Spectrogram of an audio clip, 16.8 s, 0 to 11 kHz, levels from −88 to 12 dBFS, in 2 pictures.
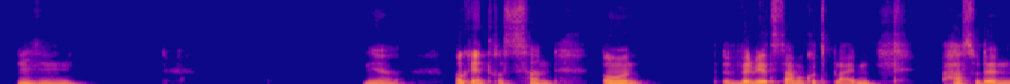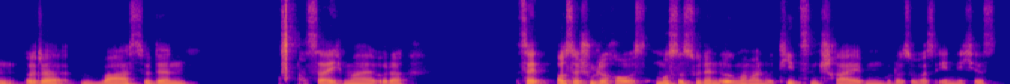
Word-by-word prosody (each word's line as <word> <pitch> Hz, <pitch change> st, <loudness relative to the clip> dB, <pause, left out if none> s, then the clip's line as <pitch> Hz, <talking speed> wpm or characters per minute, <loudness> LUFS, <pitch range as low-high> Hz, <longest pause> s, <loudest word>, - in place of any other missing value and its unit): Mhm. 110 Hz, -1 st, -1 dB, 2.4 s
Ja, 105 Hz, -4 st, -2 dB, 0.4 s
okay, 220 Hz, 0 st, +7 dB
interessant, 140 Hz, -, -3 dB, 0.3 s
und 115 Hz, -2 st, +6 dB, 0.6 s
wenn 110 Hz, +1 st, +6 dB
wir 110 Hz, -, +9 dB
jetzt 105 Hz, 0 st, +4 dB
da 110 Hz, -, +6 dB
mal 105 Hz, -, 0 dB
kurz -, -, -5 dB
bleiben, 95 Hz, +9 st, -2 dB, 0.5 s
hast 145 Hz, +2 st, -1 dB
du -, -, +2 dB
denn 125 Hz, -10 st, +4 dB
oder 105 Hz, -2 st, +1 dB
warst 110 Hz, +5 st, -1 dB
du -, -, +1 dB
denn, 110 Hz, -1 st, -2 dB, 0.9 s
sage 100 Hz, 0 st, 0 dB
ich 105 Hz, +1 st, -7 dB
mal 95 Hz, -1 st, -4 dB
oder 95 Hz, -1 st, -2 dB, 0.9 s
seit 110 Hz, 0 st, +2 dB
aus 115 Hz, 0 st, +3 dB
der 115 Hz, -, +1 dB
Schule 110 Hz, -1 st, -1 dB
raus, 95 Hz, -3 st, -2 dB
musstest 130 Hz, +1 st, -1 dB
du -, -, 0 dB
denn 110 Hz, -3 st, -2 dB
irgendwann 105 Hz, -2 st, +2 dB
mal 95 Hz, -1 st, -5 dB
Notizen 105 Hz, +4 st, -7 dB
schreiben 90 Hz, -2 st, -5 dB
oder 85 Hz, 0 st, -8 dB
so 90 Hz, -, -9 dB
was 90 Hz, -, -9 dB
Ähnliches? 95 Hz, +2 st, -8 dB
110 Hz, 140 wpm, -24 LUFS, 100-115 Hz, 2.4 s, wir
